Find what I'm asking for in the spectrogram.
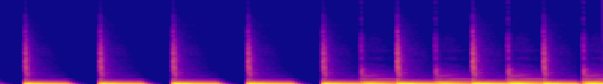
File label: footbass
